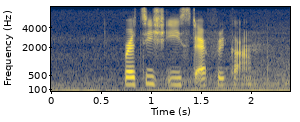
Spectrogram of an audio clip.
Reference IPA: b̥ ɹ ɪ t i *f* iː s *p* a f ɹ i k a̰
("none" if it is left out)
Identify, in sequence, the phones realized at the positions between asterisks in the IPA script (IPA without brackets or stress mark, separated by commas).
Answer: ʃ, t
